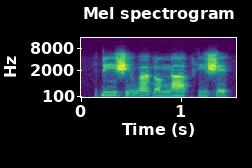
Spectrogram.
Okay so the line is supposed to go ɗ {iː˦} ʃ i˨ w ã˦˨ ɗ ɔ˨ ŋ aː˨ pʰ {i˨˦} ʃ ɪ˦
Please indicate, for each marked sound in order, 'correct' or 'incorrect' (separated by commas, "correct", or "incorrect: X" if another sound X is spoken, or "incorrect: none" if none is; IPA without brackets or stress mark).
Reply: correct, correct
